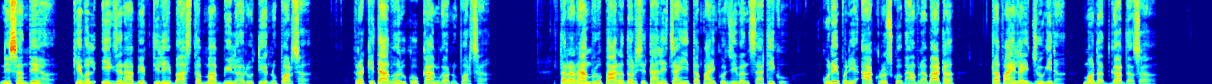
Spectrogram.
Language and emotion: Nepali, neutral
